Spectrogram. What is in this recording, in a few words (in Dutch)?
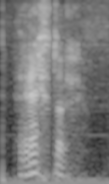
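"rechter", Dutch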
